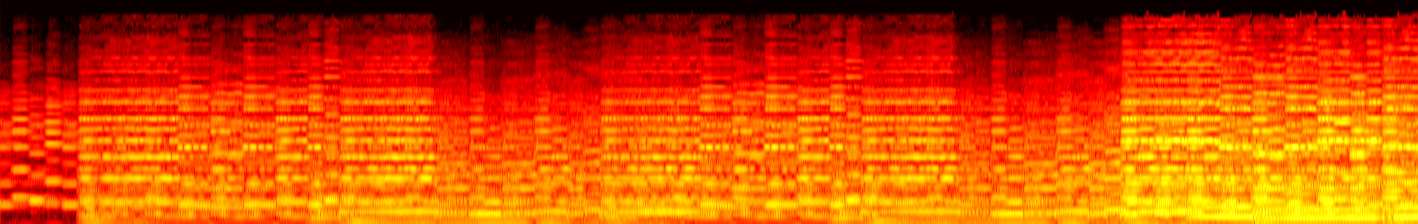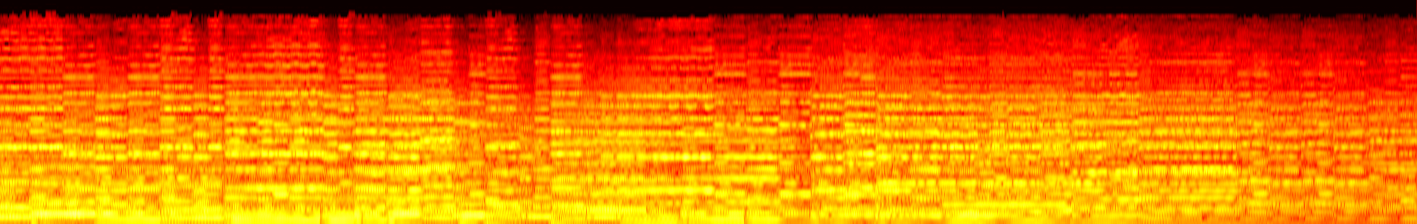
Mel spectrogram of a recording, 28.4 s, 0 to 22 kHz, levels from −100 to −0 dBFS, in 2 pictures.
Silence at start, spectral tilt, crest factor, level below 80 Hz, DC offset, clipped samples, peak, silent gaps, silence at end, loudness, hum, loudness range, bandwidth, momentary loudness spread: 0 s; -4.5 dB/octave; 16 dB; -44 dBFS; 0.5%; under 0.1%; -6 dBFS; none; 0 s; -21 LUFS; none; 11 LU; 16.5 kHz; 13 LU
